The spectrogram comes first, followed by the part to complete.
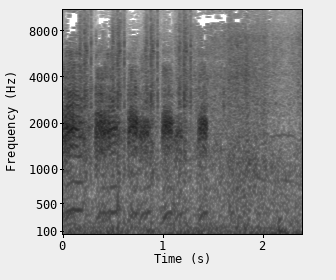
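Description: Ducks quacking: a quick run of about six short calls that stops about a second and a half in.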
